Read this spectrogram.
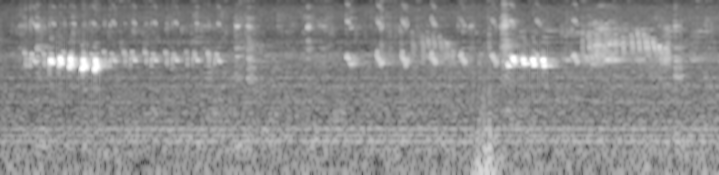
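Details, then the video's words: Female yellow-vented bulbul call meant to raise males' mating drive; two short bursts of quick bubbling notes separated by several seconds of faint background chirping and a thud. "Suara panggilan trucuk betina sangat efektif mendongkrak birahi trucuk jantan"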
